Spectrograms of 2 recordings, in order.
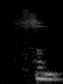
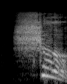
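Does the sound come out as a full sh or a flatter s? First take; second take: flatter s; full sh. First: Timid lips give a flatter s-like sound. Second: Lips pushed forward give a full sh sound. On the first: The speaker calls it wrong. "Kalau kalian malu-malu se, se, enggak jadi sh" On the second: The speaker calls it right. "ya harus nyongor-nyongor sh, supaya suaranya keluar sh"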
